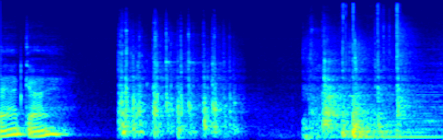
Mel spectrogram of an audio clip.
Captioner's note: someone forcing the door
